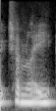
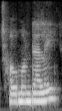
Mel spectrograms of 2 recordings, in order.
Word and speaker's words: Cholmondeley: But I lived in a really small place called Bickley, which is near a place called Chumley, which anybody who's ever been to Chumley, there's a castle there, and there's a very good pub called the Chumley Arms, and everyone calls it Cholmondeley because of the way it's spelt, so it's quite funny.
